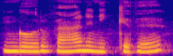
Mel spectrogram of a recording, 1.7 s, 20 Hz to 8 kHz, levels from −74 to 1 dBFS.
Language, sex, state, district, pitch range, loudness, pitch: Tamil, female, Tamil Nadu, Kanyakumari, 200-215 Hz, -14 LUFS, 205 Hz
